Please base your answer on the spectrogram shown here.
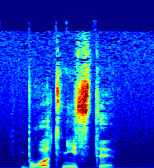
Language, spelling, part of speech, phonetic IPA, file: Polish, błotnisty, adjective, [bwɔtʲˈɲistɨ], Pl-błotnisty.ogg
